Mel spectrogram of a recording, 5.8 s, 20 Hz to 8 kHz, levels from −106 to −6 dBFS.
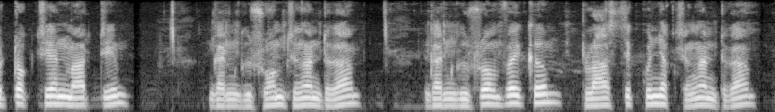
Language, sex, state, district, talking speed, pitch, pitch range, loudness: Wancho, male, Arunachal Pradesh, Longding, 115 wpm, 150 Hz, 135-165 Hz, -18 LUFS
